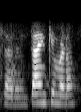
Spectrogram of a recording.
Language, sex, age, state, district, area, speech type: Kannada, female, 18-30, Karnataka, Koppal, rural, conversation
